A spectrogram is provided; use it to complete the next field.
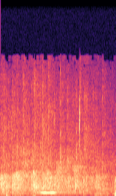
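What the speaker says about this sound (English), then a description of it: "Let's give Raluca and Joe and Josiah a round of applause" Church congregation applauding to thank guest speakers after a special feature on decluttering the home, steady clapping filling the short stretch with no talk over it.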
